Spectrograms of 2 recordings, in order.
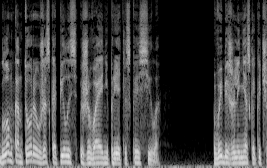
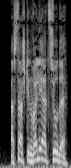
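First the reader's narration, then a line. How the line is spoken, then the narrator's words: Shouted. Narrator (Russian): прокричал Глеб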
